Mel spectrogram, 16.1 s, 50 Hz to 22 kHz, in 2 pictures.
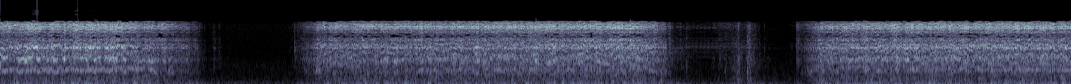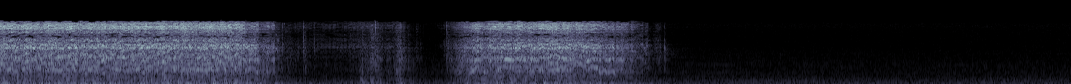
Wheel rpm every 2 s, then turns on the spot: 110, 100, 90, 110, 160, 40, 40, 0.
10-12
